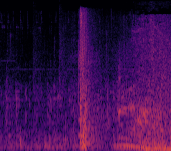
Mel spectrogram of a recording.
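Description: A handgun fires a single shot.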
